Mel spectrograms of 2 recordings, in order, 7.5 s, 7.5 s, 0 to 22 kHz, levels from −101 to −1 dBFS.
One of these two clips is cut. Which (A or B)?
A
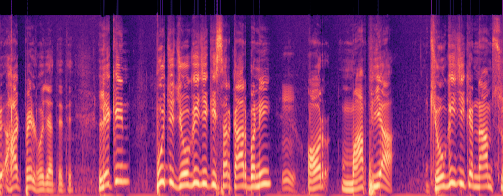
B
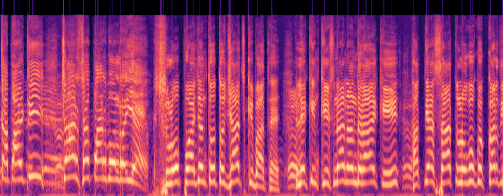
B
